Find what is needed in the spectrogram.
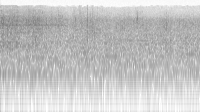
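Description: Stock cars' engines running at speed around the track, a steady drone with no sudden events.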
